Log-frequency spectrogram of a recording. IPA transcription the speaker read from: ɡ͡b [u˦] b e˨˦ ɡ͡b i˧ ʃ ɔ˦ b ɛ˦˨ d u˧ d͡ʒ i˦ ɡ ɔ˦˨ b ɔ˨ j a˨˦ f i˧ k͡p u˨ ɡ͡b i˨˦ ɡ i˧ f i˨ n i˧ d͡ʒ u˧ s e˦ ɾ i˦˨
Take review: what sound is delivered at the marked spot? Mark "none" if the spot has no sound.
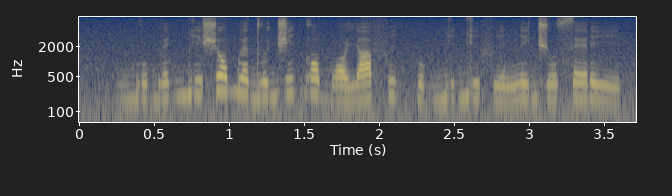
u˨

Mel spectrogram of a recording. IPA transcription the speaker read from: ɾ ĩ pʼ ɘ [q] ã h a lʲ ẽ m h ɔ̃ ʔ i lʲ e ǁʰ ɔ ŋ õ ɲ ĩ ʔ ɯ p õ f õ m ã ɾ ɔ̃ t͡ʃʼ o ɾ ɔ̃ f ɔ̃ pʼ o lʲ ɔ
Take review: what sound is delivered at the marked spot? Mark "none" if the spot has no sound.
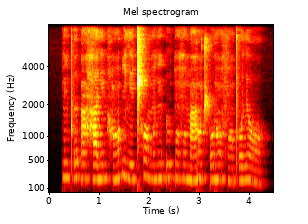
ʔ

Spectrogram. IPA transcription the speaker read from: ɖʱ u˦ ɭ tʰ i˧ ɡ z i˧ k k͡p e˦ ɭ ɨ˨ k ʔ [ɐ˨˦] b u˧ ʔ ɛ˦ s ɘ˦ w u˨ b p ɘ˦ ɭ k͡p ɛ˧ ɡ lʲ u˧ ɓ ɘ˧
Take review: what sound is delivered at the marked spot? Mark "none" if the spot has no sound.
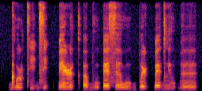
ɐ˨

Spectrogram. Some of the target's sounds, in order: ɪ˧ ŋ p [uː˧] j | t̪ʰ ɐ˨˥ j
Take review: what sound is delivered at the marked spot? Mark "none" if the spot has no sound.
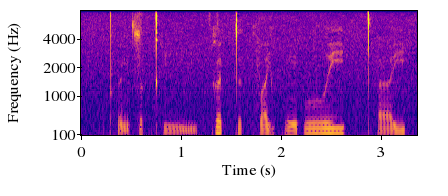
uː˥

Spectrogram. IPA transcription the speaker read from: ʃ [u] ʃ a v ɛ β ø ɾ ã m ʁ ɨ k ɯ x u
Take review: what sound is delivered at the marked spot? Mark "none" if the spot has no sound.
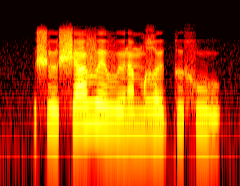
ø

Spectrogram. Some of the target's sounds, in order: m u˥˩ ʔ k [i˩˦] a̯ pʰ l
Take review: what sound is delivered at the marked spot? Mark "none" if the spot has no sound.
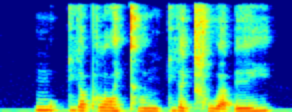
i˦˥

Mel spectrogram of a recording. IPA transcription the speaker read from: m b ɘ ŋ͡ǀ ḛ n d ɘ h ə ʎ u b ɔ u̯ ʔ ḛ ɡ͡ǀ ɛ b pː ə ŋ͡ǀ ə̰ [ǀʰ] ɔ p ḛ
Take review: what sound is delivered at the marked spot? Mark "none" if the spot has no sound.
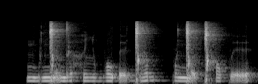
ǀʰ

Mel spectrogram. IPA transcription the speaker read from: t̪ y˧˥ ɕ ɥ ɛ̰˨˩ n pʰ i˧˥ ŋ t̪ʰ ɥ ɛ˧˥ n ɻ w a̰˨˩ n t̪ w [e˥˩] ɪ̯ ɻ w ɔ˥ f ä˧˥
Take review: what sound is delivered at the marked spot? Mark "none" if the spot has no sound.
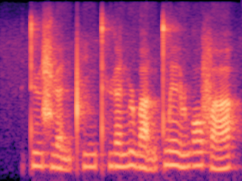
e˥˩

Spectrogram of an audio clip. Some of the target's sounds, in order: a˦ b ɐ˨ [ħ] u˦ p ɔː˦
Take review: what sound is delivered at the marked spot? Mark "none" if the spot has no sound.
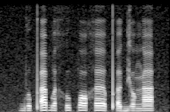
h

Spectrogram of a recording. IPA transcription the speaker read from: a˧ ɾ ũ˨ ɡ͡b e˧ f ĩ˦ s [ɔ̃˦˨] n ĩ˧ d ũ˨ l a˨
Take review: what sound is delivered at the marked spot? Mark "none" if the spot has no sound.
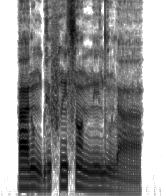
ɔ̃˦˨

